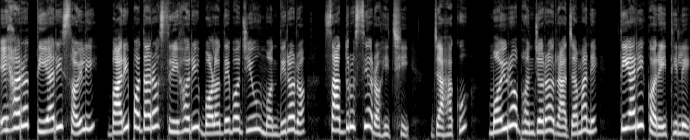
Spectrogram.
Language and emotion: Odia, neutral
